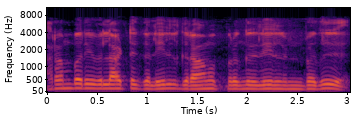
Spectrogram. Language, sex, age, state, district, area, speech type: Tamil, male, 45-60, Tamil Nadu, Krishnagiri, rural, spontaneous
